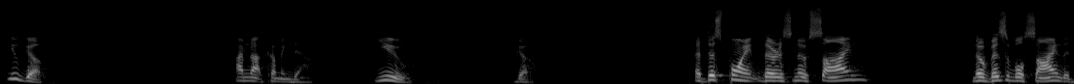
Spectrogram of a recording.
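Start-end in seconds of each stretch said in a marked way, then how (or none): 0.1-5.3 calm firm reply. Retold or imitated. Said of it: "And Jesus says".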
